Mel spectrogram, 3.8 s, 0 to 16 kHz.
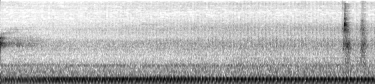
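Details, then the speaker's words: Timor DOHC engine, warm idle with AC compressor load on: rpm rises slightly to around 1000 then settles near 900, even low thrum with no hunting or misfire; normal idle. "Hai normalnya pada saat Asean RPM makan sedikit naik ke di sekitaran 1000/2000 lebih sedikit lalu setelah Seoul station dia ke Pak peranakan turun ia mendekati di 900"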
